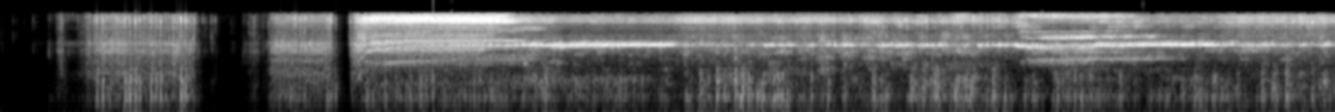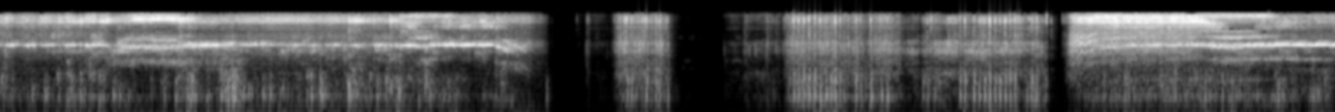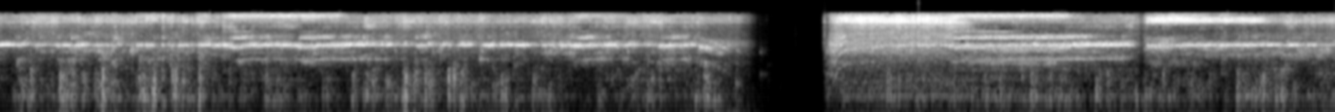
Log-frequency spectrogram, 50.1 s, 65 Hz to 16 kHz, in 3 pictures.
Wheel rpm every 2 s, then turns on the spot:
10, 10, 170, 230, 230, 230, 220, 230, 230, 220, 230, 90, 10, 10, 30, 190, 230, 230, 230, 230, 230, 70, 180, 220, 230.
0-2 24-28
